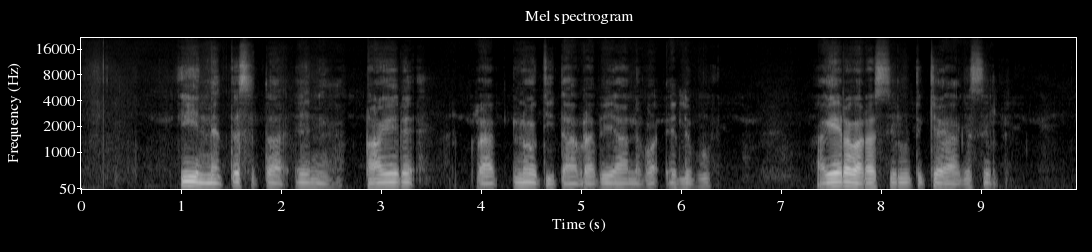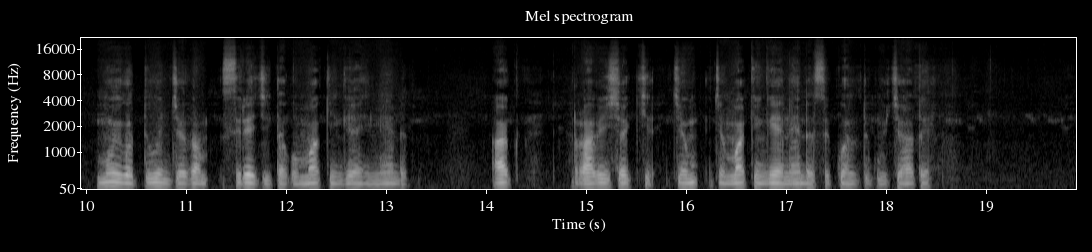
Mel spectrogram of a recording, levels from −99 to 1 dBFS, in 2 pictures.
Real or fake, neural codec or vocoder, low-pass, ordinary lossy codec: fake; codec, 44.1 kHz, 7.8 kbps, Pupu-Codec; none; none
